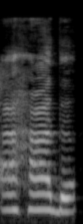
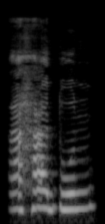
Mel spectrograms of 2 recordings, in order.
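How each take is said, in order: First: The final d is bounced, with no ending. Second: The word ends with an added -un sound. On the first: The reading stops on this word. "Ahad dipantulkan karena diwakafkan" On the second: The reading continues into the next word. "Tapi kalau diwasol"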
